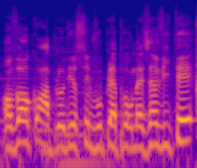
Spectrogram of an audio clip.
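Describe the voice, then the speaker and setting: A man's voice: high voice, fairly even intonation, racing. A man hosting a comedy talk show, exclaiming and playing mock-solemn. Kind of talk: comic studio hosting. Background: music.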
